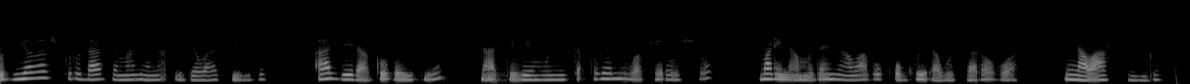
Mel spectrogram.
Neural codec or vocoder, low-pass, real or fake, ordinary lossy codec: codec, 24 kHz, 0.9 kbps, DualCodec; 3.6 kHz; fake; none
